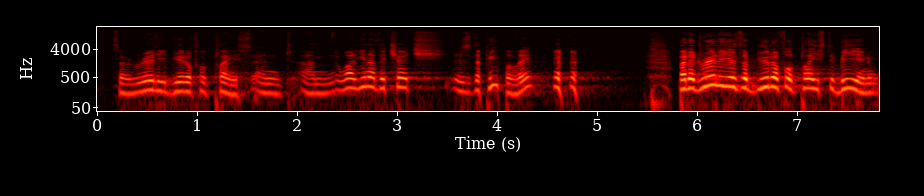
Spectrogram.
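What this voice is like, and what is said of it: Mixed South African accent. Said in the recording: “my accent ... Mine's a mongrel, you know? It's kind of like turned into a thousand things since I've been in the States ... South African.”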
